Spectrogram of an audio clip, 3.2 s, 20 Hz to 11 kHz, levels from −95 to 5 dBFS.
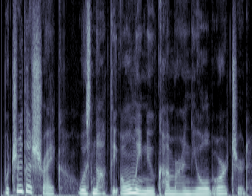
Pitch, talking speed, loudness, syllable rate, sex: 195 Hz, 230 wpm, -17 LUFS, 5.8 syllables/s, female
